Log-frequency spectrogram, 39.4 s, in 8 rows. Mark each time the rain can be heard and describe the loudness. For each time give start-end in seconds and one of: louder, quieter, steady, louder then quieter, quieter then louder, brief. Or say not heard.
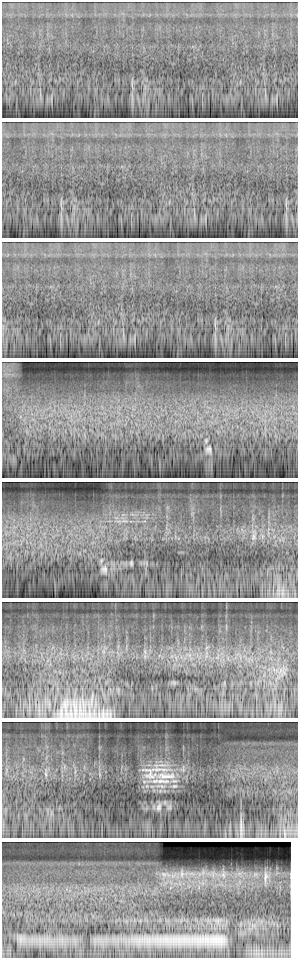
0.0-39.3 steady.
